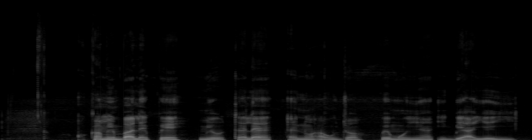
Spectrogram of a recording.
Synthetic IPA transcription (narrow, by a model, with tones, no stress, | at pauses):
ɔ˨kã˨mĩ˨˦ba˧lɛ˨k͡pe˦ | mĩ˧o˨tɛ˦lɛ˦˨ | ɛ˧nũ˧a̰˨wu˨d͡ʒɔ˧k͡pe˦mo˧j̃ã˧ʔi˨ɡ͡be˦a˧je˦ji˨˦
